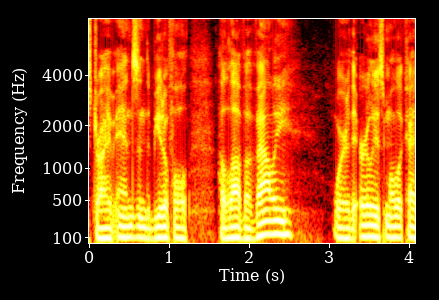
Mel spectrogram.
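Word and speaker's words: Hālawa: That's spelled Halawa. W's sound like V's in Hawaiian.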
